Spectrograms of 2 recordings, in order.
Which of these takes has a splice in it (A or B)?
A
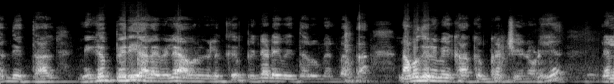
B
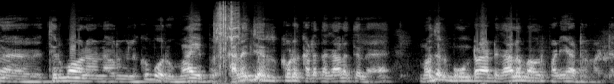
B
